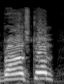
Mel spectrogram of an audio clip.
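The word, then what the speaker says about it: Brownscombe: And as I stated right there, Brett Brownscrum, his last name is spelled Browncscombe. Brett Brownscrum.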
